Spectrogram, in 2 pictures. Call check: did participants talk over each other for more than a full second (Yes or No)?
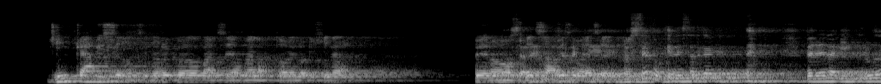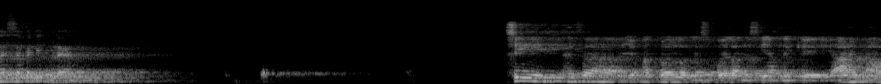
Yes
